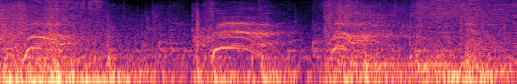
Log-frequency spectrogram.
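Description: A creature shrieks in pain.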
